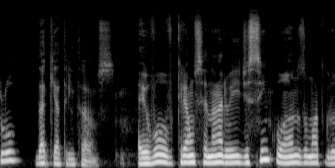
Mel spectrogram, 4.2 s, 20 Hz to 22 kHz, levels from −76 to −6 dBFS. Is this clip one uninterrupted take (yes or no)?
no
